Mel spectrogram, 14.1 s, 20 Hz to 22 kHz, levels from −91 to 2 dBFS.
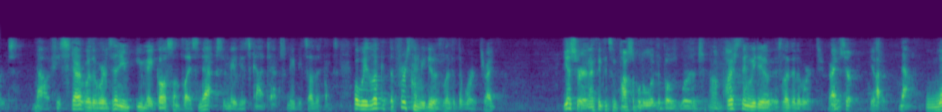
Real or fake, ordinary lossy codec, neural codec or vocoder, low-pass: fake; MP3, 32 kbps; codec, 44.1 kHz, 2.6 kbps, SNAC; 5.4 kHz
